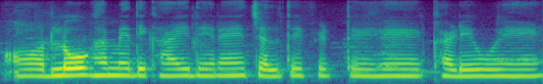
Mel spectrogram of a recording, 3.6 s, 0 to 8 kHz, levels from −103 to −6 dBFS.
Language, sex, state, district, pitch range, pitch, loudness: Hindi, female, Madhya Pradesh, Bhopal, 195-210 Hz, 200 Hz, -19 LUFS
